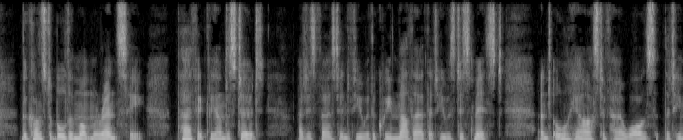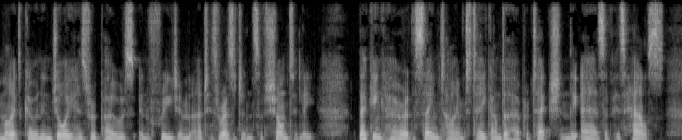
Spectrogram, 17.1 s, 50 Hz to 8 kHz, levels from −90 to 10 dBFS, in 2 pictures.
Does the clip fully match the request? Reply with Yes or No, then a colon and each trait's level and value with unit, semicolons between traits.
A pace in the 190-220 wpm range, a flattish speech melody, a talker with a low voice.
Yes: average, 195 wpm; narrow, 1.8 semitones; low, 110 Hz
